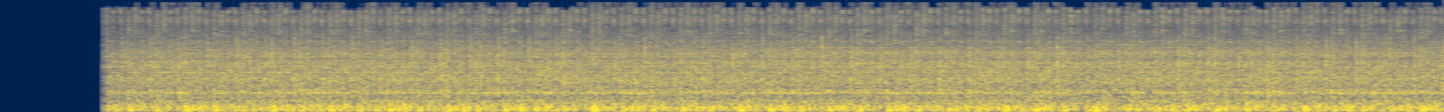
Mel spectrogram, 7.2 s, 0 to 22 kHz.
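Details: Petrol engine idling with a rough, uneven beat and faint ticking; code P0302 cylinder 2 misfire, traced to lifters that have come out of their guide.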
